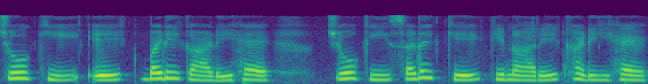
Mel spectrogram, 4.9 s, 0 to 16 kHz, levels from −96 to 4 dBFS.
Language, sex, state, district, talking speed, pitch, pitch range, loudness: Hindi, female, Uttarakhand, Tehri Garhwal, 160 wpm, 210 Hz, 195-245 Hz, -16 LUFS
